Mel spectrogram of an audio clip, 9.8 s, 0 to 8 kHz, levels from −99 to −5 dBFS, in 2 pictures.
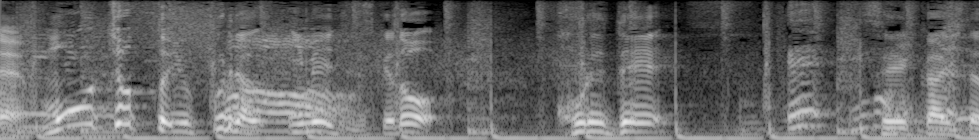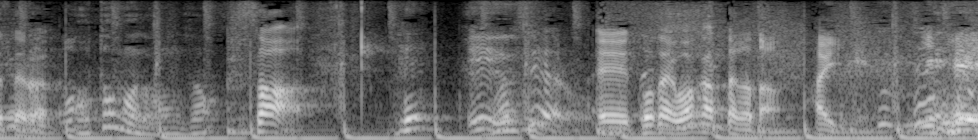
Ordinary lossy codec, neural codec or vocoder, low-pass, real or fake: none; none; none; real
